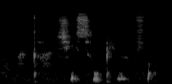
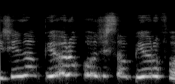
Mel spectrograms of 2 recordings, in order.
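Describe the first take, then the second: First: Barely voiced, hushed whisper; whispered through tears. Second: Higher, louder tearful wail; crying. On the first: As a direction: whisper it, overcome at first sight. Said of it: "I'm just in tears". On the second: Retold or imitated. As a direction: let it break out as a cry, over and over. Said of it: "And I'm just crying".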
